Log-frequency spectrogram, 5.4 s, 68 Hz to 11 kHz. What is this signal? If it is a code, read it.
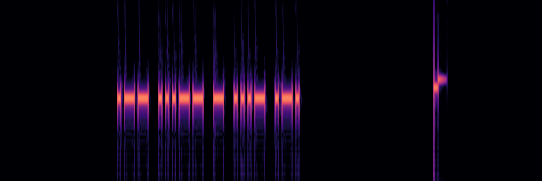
Morse code, heard as a keyed tone, about 34 wpm, 700 Hz. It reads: W3TVR
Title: USA Call Signs - 5 Characters - 3x Character Spacing - 35wpm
